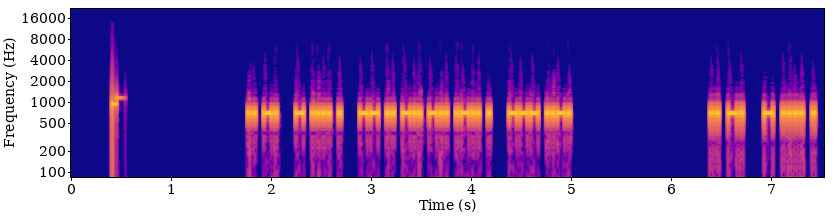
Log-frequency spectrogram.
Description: Morse code, heard as a keyed tone, about 38 wpm, 700 Hz. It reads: IN THE MIDDLE OF IN THE
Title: Speed-Racing - Sets of 4 Words 30wpm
